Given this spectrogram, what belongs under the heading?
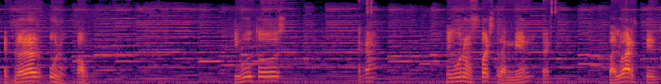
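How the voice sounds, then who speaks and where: A man's voice: on the high side, expressive, unhurried, long pauses, lo-fi sound, music in the background. A man with a Chilean accent giving casual, joking let's play commentary, reading game text aloud. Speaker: gaming streamer.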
